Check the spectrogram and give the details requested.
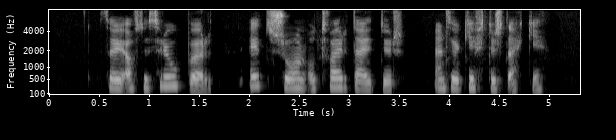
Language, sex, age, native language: Icelandic, female, 20-29, Icelandic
